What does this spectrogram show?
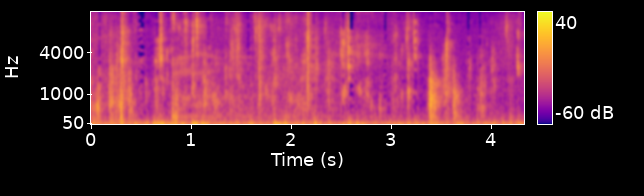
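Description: Close-miked chewing and biting of food, a quick irregular run of crisp crunches and wet mouth clicks.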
